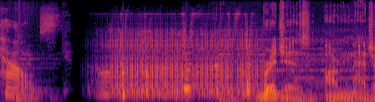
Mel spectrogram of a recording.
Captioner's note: radio static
